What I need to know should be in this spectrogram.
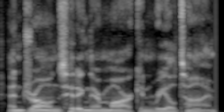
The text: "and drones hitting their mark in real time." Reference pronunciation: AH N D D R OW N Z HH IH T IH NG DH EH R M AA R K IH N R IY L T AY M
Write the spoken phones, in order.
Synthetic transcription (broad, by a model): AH N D D R OW N Z HH IH T IH NG DH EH R M AA R K IH N R IY L T AY M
